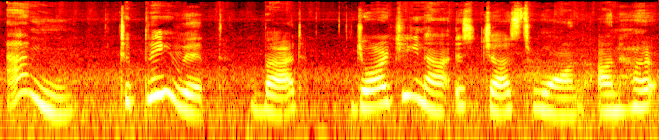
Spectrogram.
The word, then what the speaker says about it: Georgina: name something funny yes a corgina sorry mispronounced georgina how old would she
